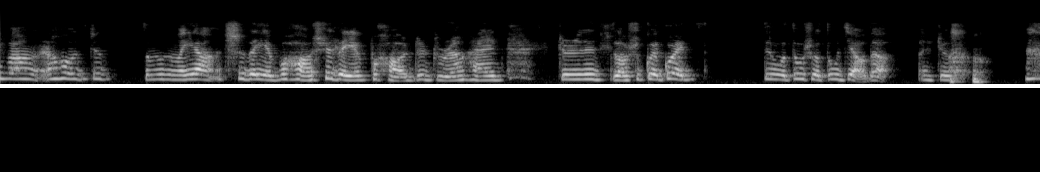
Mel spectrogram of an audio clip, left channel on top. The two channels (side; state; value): right; silent; digital silence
